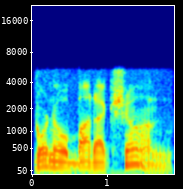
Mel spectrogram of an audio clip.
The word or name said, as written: Gorno-Badakhshan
